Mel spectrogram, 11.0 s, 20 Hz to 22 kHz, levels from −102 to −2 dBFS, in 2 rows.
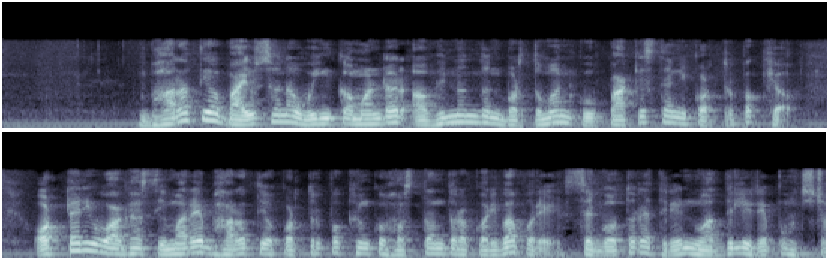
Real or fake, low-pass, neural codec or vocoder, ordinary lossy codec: fake; 7.2 kHz; autoencoder, 48 kHz, 128 numbers a frame, DAC-VAE, trained on Japanese speech; none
